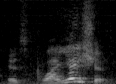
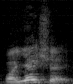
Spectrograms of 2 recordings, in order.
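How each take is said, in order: First: "wayeshev" with stress on the first syllable, rising; Hebrew word said slowly. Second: "wayeshev" said again, stress first, falling to close; Hebrew word repeated. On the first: Teacher modelling "wayeshev" for Hebrew students. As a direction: sound out "wayeshev" carefully, accent up front. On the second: Teacher repeats "wayeshev" for Hebrew students. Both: Shown as a demonstration.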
